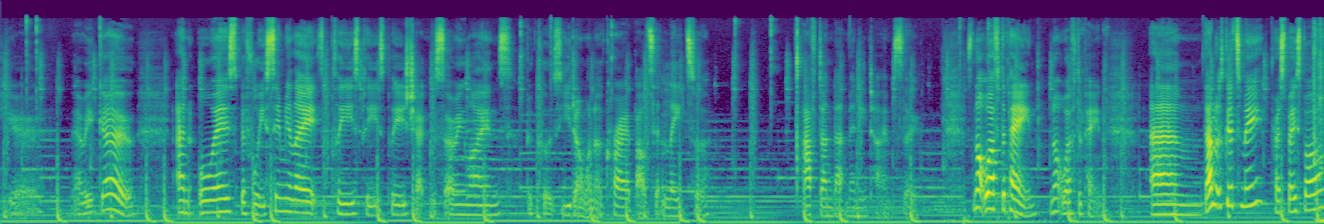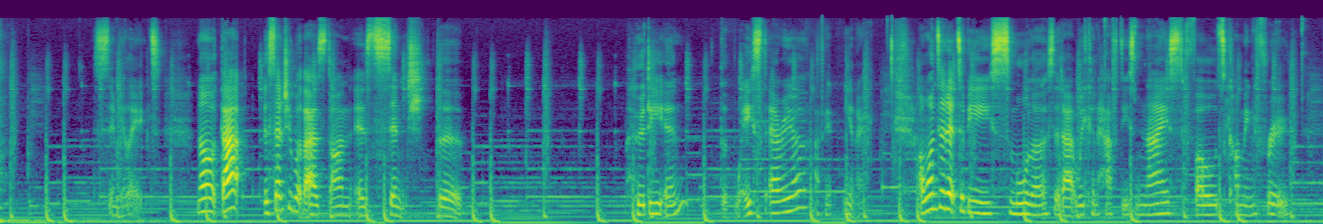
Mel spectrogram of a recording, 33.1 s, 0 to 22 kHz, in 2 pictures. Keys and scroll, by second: 16.6 space.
